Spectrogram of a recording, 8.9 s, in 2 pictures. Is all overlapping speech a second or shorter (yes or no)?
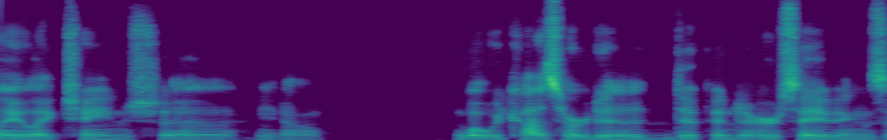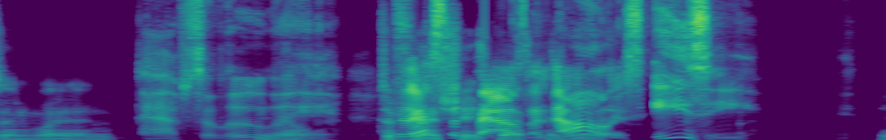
no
